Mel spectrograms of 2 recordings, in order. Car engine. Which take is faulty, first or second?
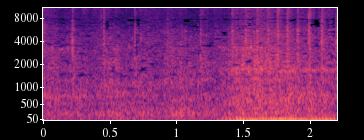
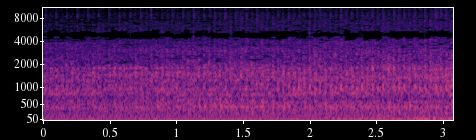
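first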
